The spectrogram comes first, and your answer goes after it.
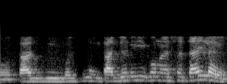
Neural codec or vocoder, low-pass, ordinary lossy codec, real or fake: none; 3.6 kHz; none; real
